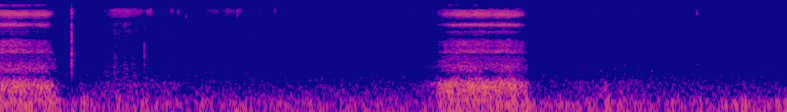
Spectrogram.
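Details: A small mame Shiba Inu sleeps and snores softly, with a raspy, breathy rumble that returns about every four seconds.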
